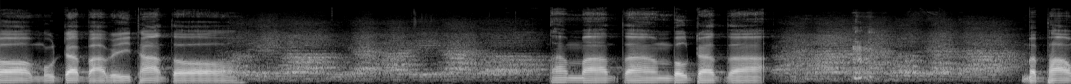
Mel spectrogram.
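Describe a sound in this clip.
A man speaks calmly into a microphone, close by, with pauses between phrases.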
